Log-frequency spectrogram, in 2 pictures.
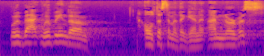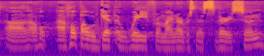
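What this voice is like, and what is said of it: Non-native, Dracula-like accent. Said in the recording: “English is not my first language... my accent can be funny sometimes... they say I speak with Count Dracula's accent or Gru's accent from some cartoon movie”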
